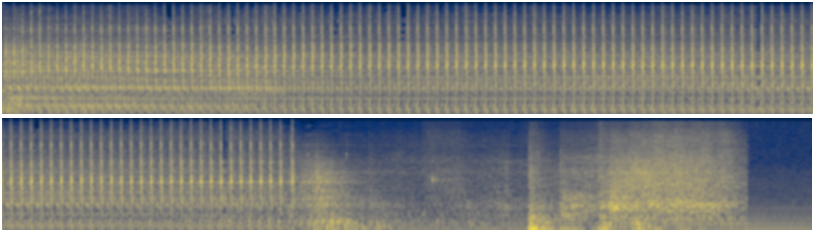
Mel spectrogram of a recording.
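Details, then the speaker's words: HVAC blower fan wheel with an axle nut zip-tied in as deliberate debris: hard rhythmic thumping about four times a second over the fan whir, then spin-down. It shook so much a wire fell off; a badly out-of-balance blower wheel. "I mean, look at that. That is a lot of weight in there, guys. It just shook so much that one of the wires fell off."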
